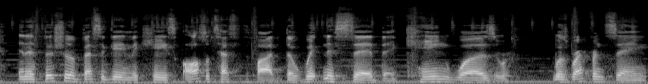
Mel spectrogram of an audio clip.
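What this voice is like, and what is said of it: Usual voice. Nothing is said of it.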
